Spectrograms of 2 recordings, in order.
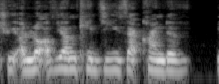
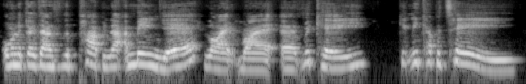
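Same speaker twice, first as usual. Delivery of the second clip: higher-pitched, matey Cockney accent; 5 semitones higher than usual. Shown as a demonstration. Podcaster showing the opposite of posh, broad Cockney accent. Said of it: "the opposite to that is a Cockney accent".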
